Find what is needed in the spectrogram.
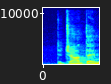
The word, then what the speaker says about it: Dejounte: I mean, other names that are out there, maybe Deontay Murray, Dejounte Murray. I can't say his name, Deontay.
